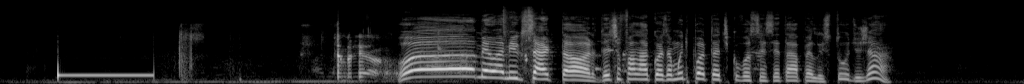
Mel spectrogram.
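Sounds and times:
telephone tone while a call is dialled: 0.6s - 1.6s
speech: 3.6s - 9.0s.

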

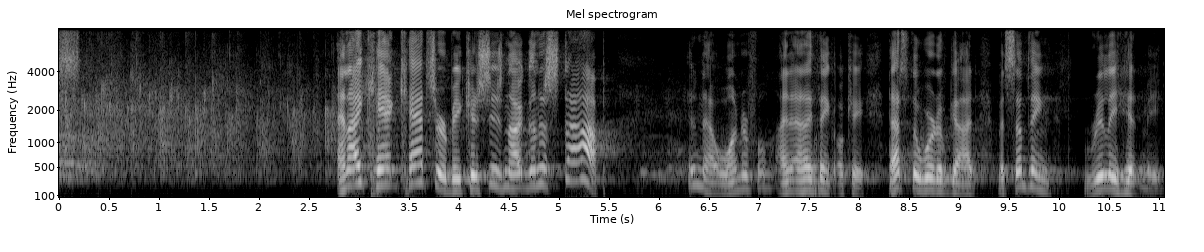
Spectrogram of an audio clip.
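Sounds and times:
audience applause: 0.0s - 3.1s
speech: 2.8s - 5.6s, 6.3s - 11.0s.

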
